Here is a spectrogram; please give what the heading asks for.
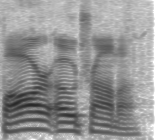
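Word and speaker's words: Barotrauma: It is pronounced bar o trauma.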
